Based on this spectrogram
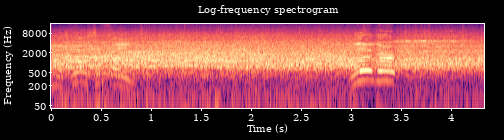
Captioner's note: crowd cheers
